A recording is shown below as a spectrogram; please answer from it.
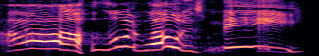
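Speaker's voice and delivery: high, slow, hammed-up wailing lament; mock wail. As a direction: whine it like a melodramatic mourner. Mocking believers who fall apart.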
